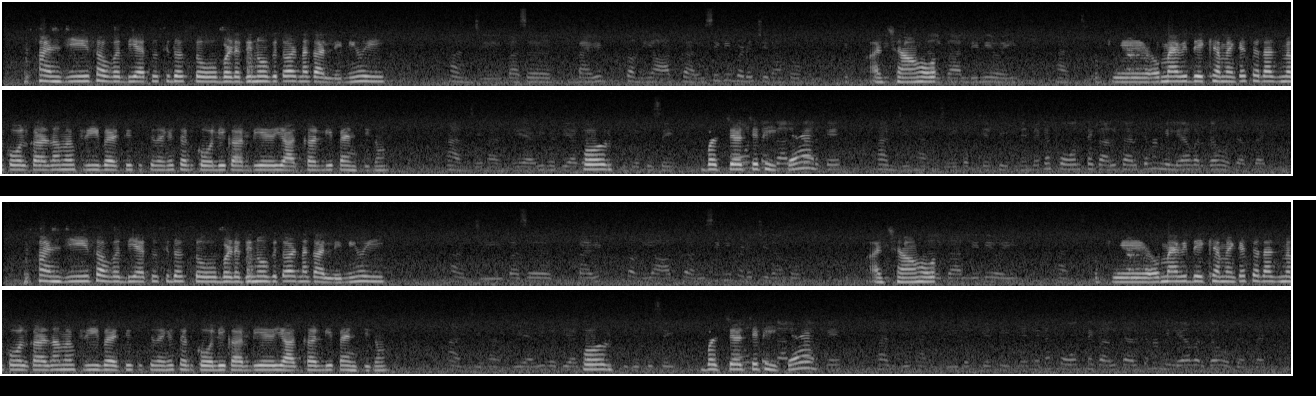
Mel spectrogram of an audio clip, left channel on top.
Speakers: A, on the right; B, on the left.
A: ਹਾਂਜੀ, ਸਭ ਵਧੀਆ, ਤੁਸੀਂ ਦੱਸੋ? ਬੜੇ ਦਿਨ ਹੋ ਗਏ ਤੁਹਾਡ ਨਾਲ ਗੱਲ ਹੀ ਨੀ ਹੋਈ।
B: ਹਾਂਜੀ, ਬਸ। ਮੈਂ ਵੀ, ਤੁਹਾਨੂੰ ਯਾਦ ਕਰ ਰਹੀ ਸੀਗੀ ਬੜੇ ਚਿਰਾਂ ਤੋਂ। ਕੀ, ਮੇਰੀ
A: ਅੱਛਾ,
B: ਭੈਣ ਜੀ ਨਾਲ ਗੱਲ ਹੀ ਨੀ ਹੋਈ। ਹਾਂਜੀ।
A: ਤੇ, ਉਹ ਮੈਂ ਵੀ ਦੇਖਿਆ, ਮੈਂ ਕਿਹਾ ਚੱਲ ਅੱਜ ਮੈਂ ਕੋਲ ਕਰਲਾਂ ਮੈਂ ਫ੍ਰੀ ਬੈਠੀ ਸੀ, ਤੇ ਮੈਂ ਕਿਹਾ ਚੱਲ ਕੋਲ ਈ ਕਰ ਲਈਏ, ਯਾਦ ਕਰ ਲੀਏ। ਭੈਣਜੀ ਨੂੰ।
B: ਹਾਂਜੀ-ਹਾਂਜੀ, ਐ ਵੀ ਵਧੀਆ ਗੱਲ
A: ਹੋਰ
B: ਕੀਤੀ ਜੇ ਤੁਸੀਂ,
A: ਬੱਚੇ
B: ਫੋਨ
A: ਬੱਚੇ
B: ਤੇ
A: ਠੀਕ
B: ਗੱਲ
A: ਹੈ?
B: ਕਰਕੇ ਹਾਂਜੀ-ਹਾਂਜੀ, ਬੱਚੇ ਠੀਕ ਨੇ, ਮੈਂ ਕਿਹਾ ਫੋਨ ਤੇ ਗੱਲ ਕਰਕੇ ਨਾ ਮਿਲਿਆ ਵਰਗਾ ਹੋ ਜਾਂਦਾ ਏ।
